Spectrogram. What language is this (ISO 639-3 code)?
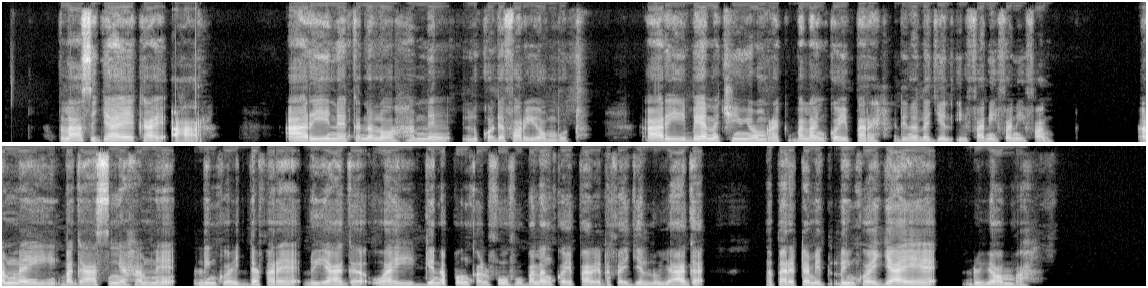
wol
